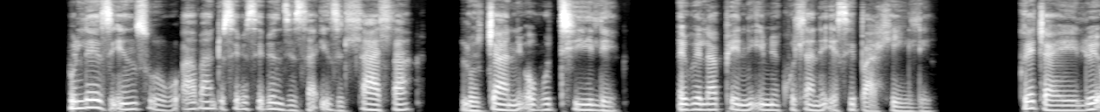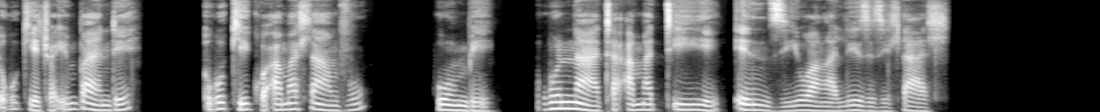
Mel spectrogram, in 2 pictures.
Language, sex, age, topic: North Ndebele, female, 25-35, health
